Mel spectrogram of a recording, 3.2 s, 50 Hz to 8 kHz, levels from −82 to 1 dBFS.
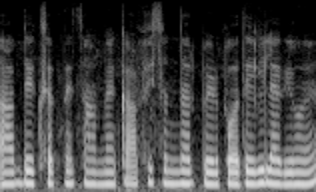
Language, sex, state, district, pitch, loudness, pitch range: Hindi, female, Haryana, Rohtak, 185 Hz, -18 LUFS, 180-190 Hz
